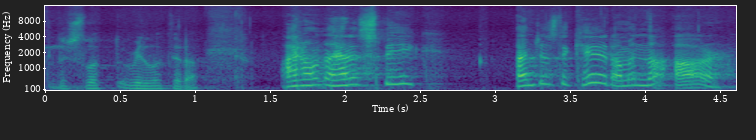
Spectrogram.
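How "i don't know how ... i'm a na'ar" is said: put-on very high-pitched kid voice; Jeremiah. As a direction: protest like a child who isn't up to it. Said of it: "Yirmiyahu said".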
